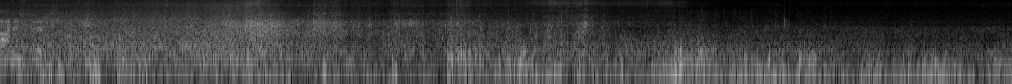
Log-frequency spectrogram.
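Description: Waves wash and break in the surf.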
